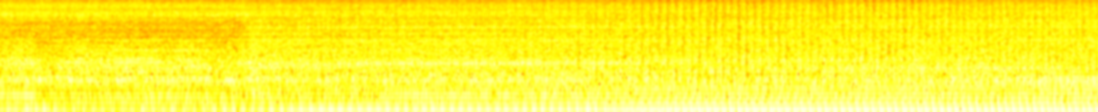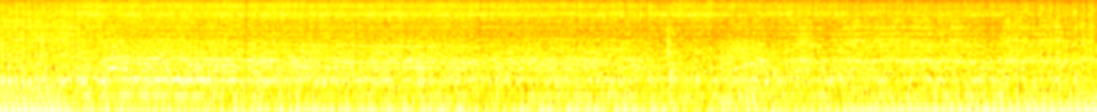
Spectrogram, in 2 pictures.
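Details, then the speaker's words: Karizma motorcycle riding on rough road, mic placed near the chain; uneven knocking rattle of three or four knocks a second over the engine from the chain cover loose in its slots. Loose chain cover rattle. "मतलब चैन के पास से ज्यादातर यह आवाज़ आती है तो मुझे लगता है कि जो यह इसका ट्यूब चेनल का जो कवर झाल वह कवर से यह डाकुओं ने मतलब सुनाई देती है"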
